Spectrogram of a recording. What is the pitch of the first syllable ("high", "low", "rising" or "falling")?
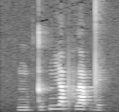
low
